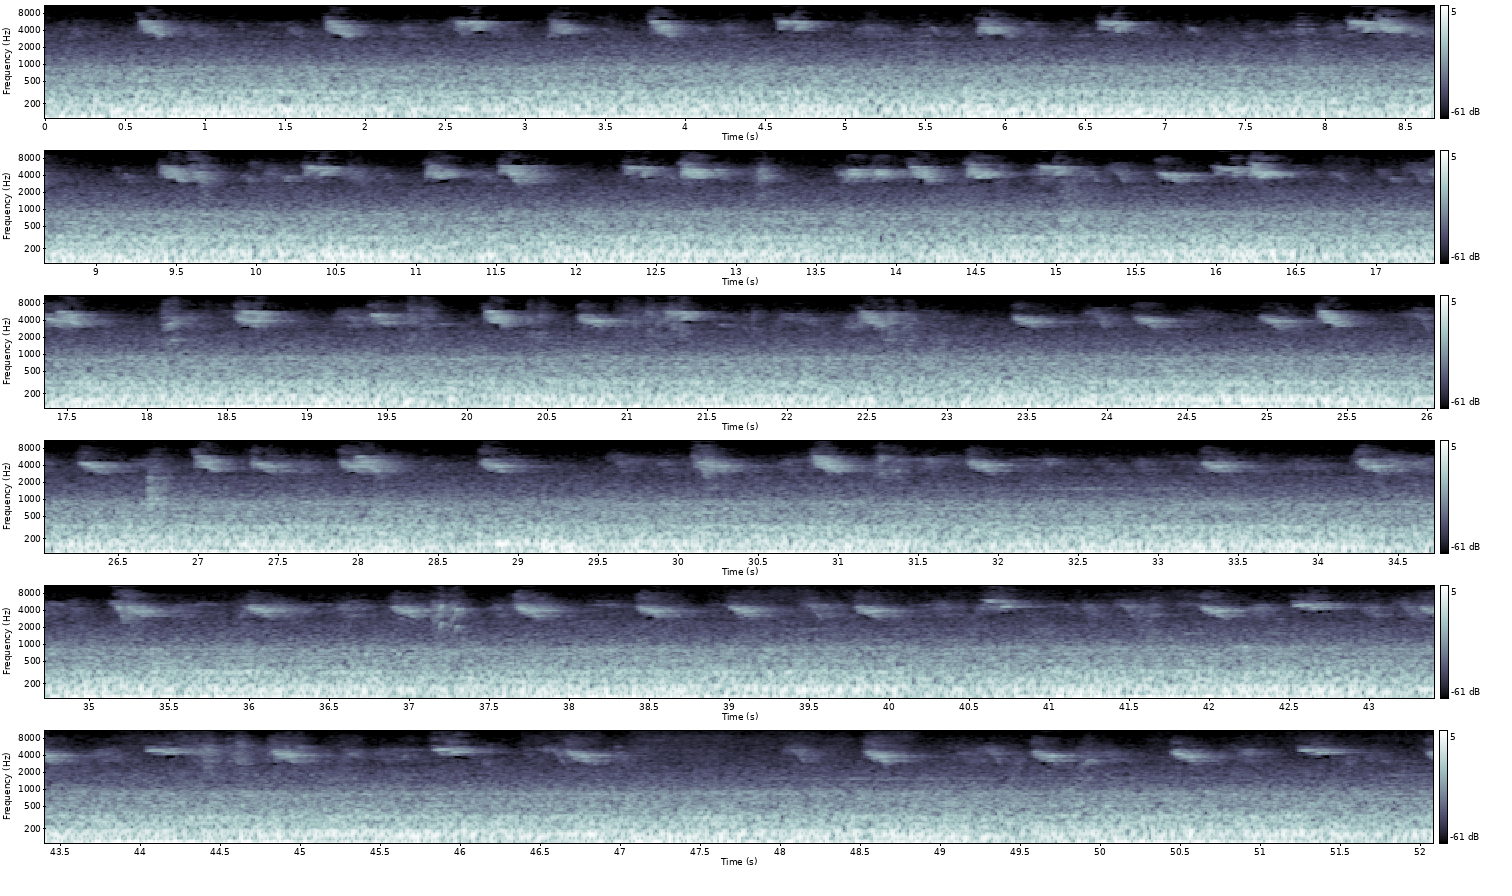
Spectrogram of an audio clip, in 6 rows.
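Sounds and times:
distant city traffic hum: 0:00.0 - 0:52.0
small birds chirping: 0:00.0 - 0:52.0.

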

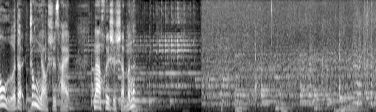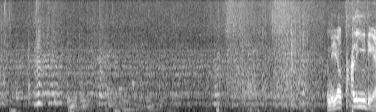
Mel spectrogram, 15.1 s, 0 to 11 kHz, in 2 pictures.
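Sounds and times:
honeybees buzzing: 0:04.0 - 0:15.0.

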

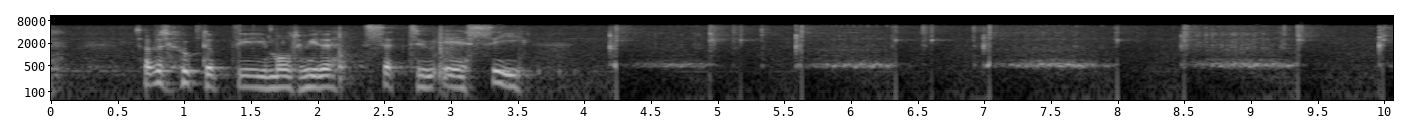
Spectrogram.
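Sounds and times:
magneto sharp clicks: 0:04.2 - 0:07.2, 0:08.0 - 0:10.0.

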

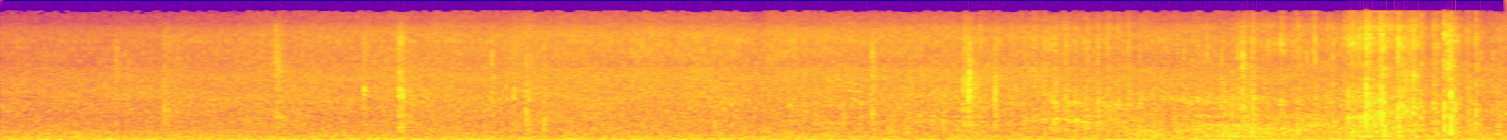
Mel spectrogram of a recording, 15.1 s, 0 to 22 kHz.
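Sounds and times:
low rumble of traffic: 0:00.0 - 0:15.0.

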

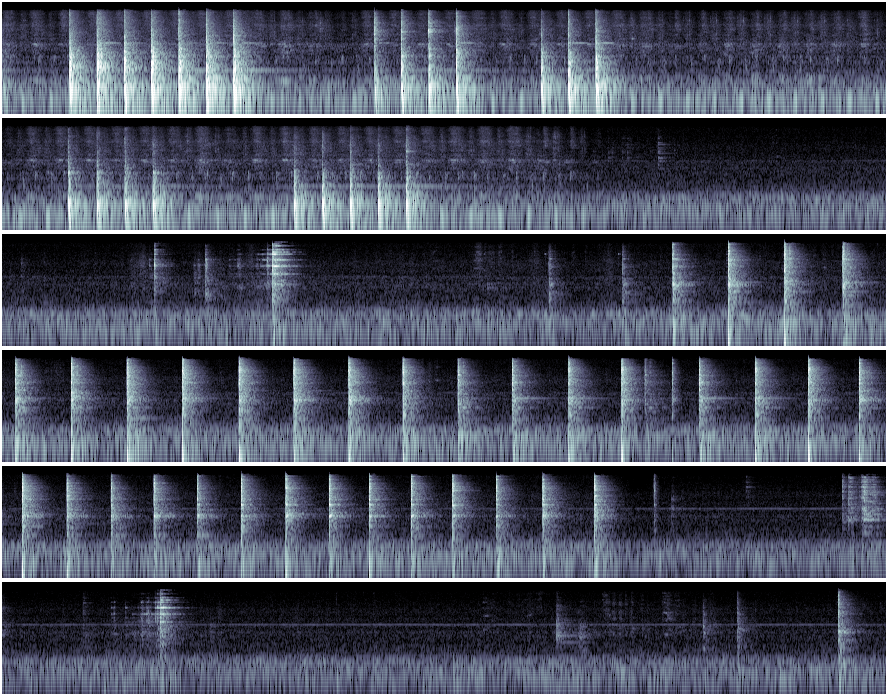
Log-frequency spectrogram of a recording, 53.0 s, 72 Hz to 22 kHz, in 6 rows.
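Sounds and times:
hammer striking hot steel: 0:00.6 - 0:02.8, 0:03.6 - 0:06.3, 0:09.4 - 0:10.6, 0:11.6 - 0:13.2, 0:23.9 - 0:41.6, 0:52.5 - 0:52.8.

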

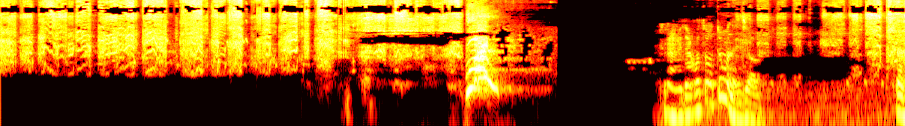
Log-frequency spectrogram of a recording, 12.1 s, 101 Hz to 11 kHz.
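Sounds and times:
baby hamsters squeaking: 0:00.0 - 0:06.2, 0:09.7 - 0:12.0.

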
